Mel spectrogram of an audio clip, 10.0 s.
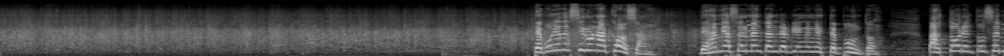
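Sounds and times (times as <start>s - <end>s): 
audience clapping: 0.0s - 8.0s
speech: 5.3s - 10.0s.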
